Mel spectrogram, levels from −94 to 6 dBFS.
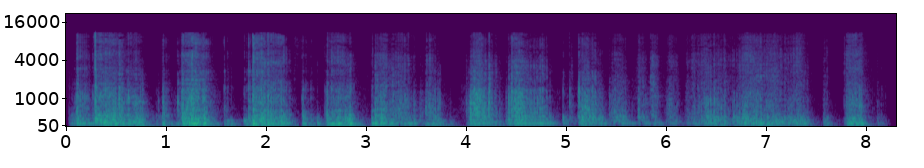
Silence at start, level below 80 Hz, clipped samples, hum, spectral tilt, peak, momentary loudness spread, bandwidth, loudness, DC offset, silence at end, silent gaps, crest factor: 0.05 s; -60 dBFS; under 0.1%; none; -6 dB/octave; -22 dBFS; 13 LU; 11.5 kHz; -45 LUFS; under 0.1%; 0.15 s; none; 22 dB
